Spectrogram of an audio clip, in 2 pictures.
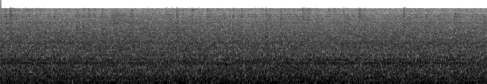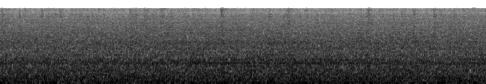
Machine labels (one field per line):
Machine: pump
